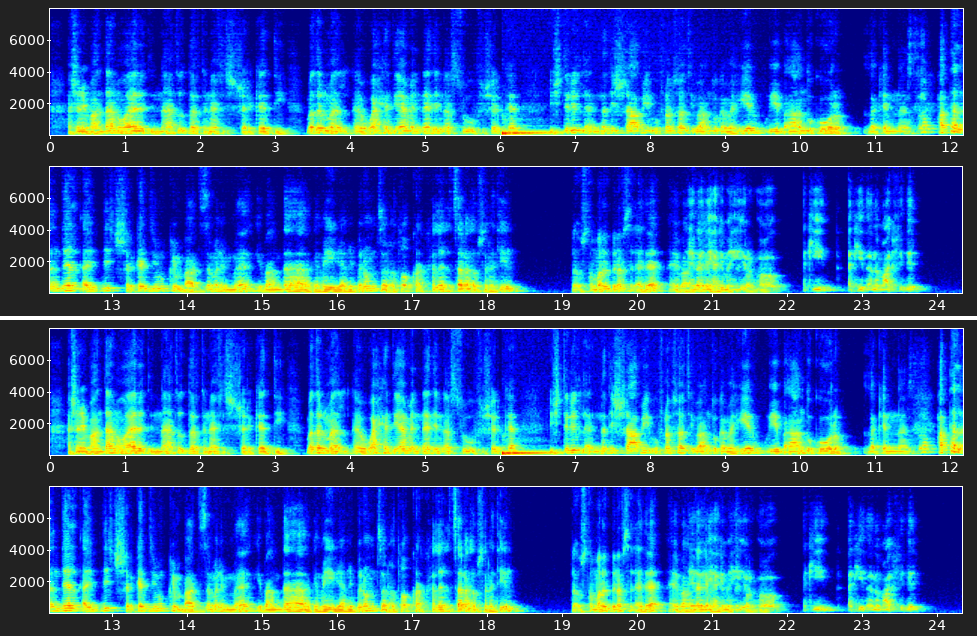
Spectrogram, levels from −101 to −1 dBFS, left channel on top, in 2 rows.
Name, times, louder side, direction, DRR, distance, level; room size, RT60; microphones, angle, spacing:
voice 1, 0.0-3.1 3.4-6.2 6.7-10.6 10.8-18.3 19.1-21.7, right 1 dB, 40° right, 4 dB, 0.7 m, -29 dB
Drum, 6.0-7.8, right 2 dB, ahead, 0.5 m, -25 dB
voice 2, 20.7-21.8 22.3-22.6 22.9-23.7, right 1 dB, 55° left, 3 dB, 1.4 m, -33 dB
6.3 x 2.3 x 3.4 m, 0.34 s
head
